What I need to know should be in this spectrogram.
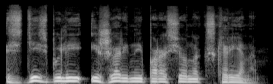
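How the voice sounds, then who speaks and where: A man narrating a comic story in an expressive, ironic storybook manner. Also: mid-range voice, normal speed, no echo, studio quality.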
